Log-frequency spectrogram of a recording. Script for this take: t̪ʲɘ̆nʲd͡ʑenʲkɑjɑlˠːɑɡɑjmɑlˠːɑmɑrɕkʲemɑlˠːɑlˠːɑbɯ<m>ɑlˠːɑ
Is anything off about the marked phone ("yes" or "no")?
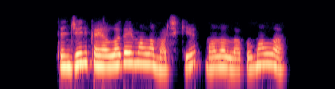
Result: no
